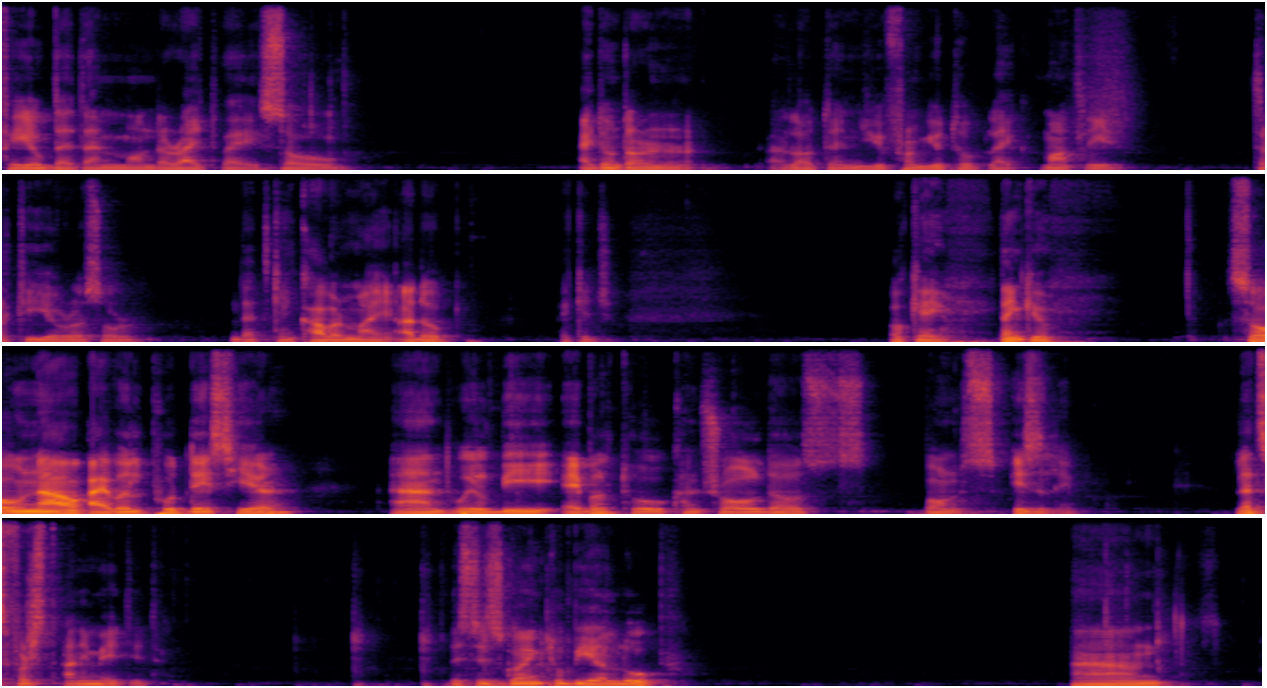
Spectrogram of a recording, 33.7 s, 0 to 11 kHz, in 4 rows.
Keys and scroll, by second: 1.9 ctrl+s, 27.0 r, 28.4 r, 29.2 r, 32.5 ctrl+c, 32.8 ctrl+v.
